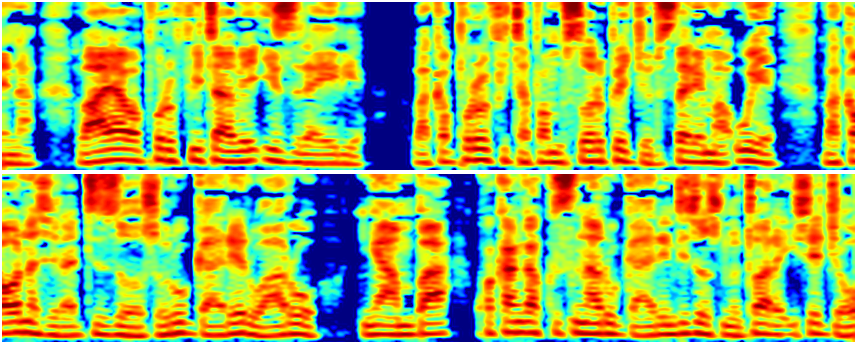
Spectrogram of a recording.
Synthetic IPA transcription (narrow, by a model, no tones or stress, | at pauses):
nʋajaʋapro̞fitaʋe̞ʔis̬rae̞ɾi | ʋakapuro̞fitapamuso̞ɾo̞pe̞d͡ʒe̞rusaɾe̞maʔuje̞ʋakao̞naʐiɾatid͡zo̞ʐo̞ɾuɡʱaɾe̞rwaɾo̞ | ɲambakwakaŋɡakusinaɾuɡʱaɾendiʐo̞ʐino̞t̬auɾaiʃe̞d͡ʒeɦoːa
